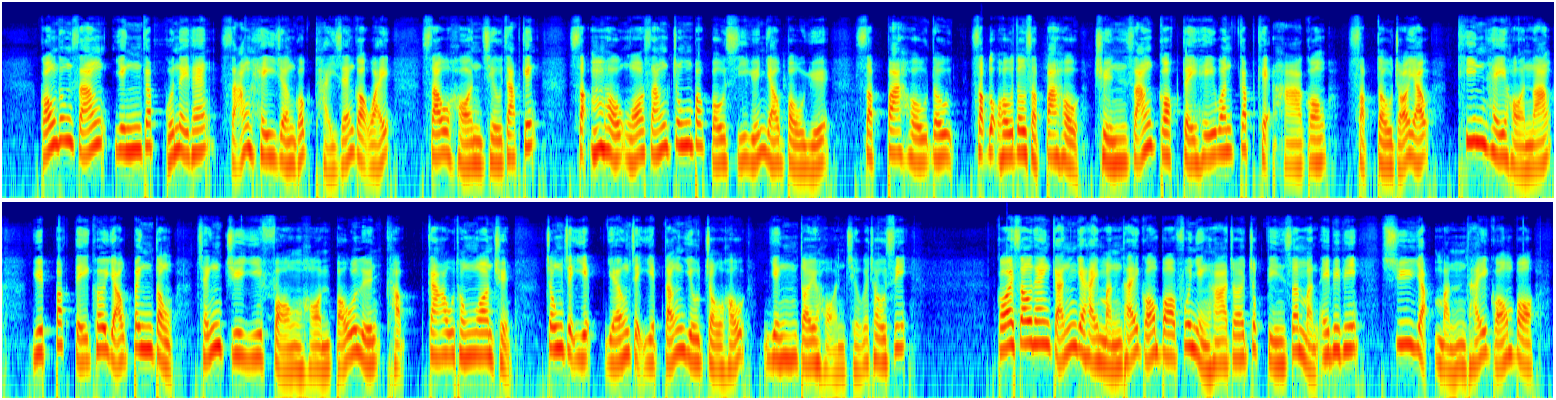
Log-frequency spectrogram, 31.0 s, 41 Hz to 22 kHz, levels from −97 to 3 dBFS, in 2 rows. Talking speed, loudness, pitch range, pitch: 245 characters per minute, -19 LUFS, 130-195 Hz, 160 Hz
